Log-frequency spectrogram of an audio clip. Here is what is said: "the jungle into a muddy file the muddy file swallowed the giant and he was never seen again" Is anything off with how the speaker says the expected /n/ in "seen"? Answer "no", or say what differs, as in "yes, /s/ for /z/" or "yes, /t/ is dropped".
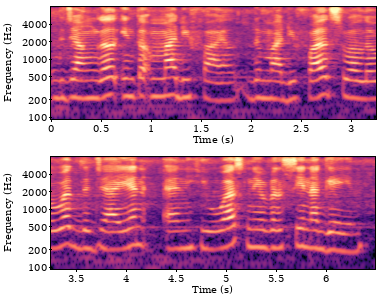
no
